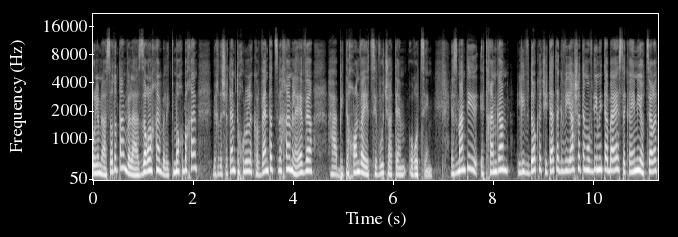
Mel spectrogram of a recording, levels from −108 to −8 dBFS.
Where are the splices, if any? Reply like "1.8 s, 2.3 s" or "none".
none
